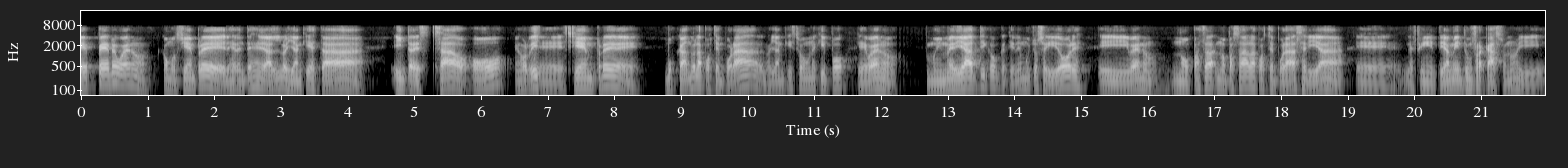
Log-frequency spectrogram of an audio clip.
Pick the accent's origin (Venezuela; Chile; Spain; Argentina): Venezuela; para mí como venezolano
